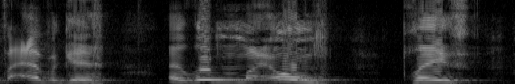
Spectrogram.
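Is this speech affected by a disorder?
Yes: cerebral palsy.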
